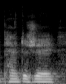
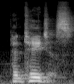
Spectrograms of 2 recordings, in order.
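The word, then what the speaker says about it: Pantages: Errol Flynn Robert Mitchum pant or pentag pentag oh somebody told me how to pronounce this and I totally forgot um Pantagis thank you thank you there we go so he helped pantage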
